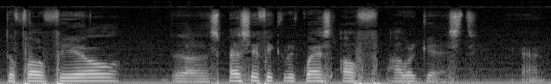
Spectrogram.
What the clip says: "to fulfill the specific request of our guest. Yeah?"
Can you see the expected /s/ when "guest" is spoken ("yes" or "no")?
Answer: yes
